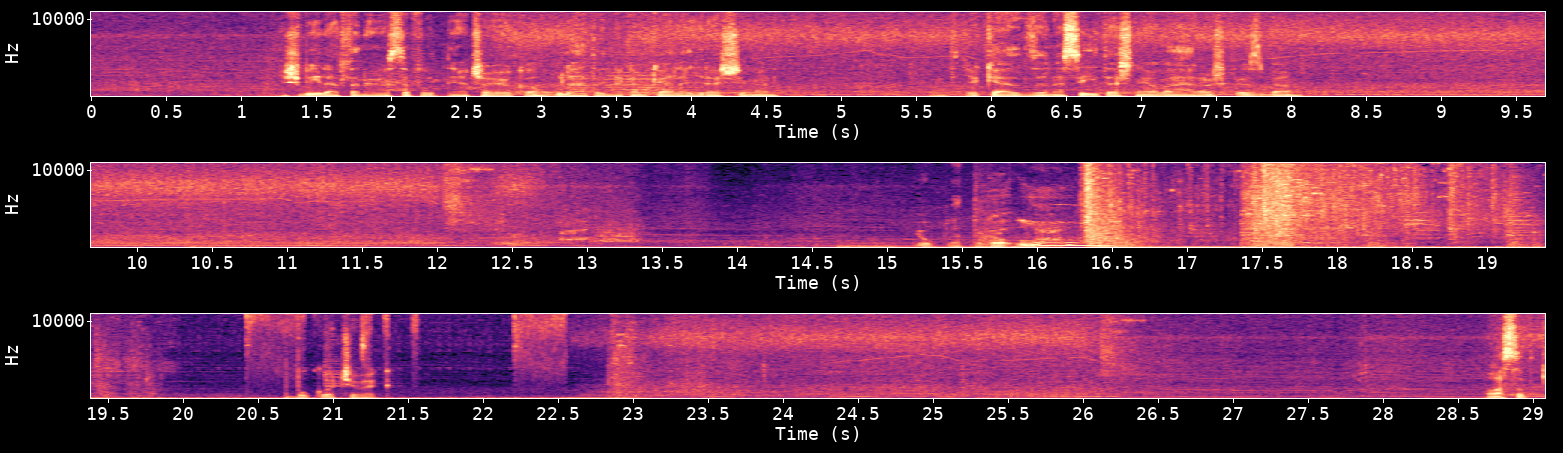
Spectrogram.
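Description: A car engine roars and revs as the car speeds up and slows down.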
